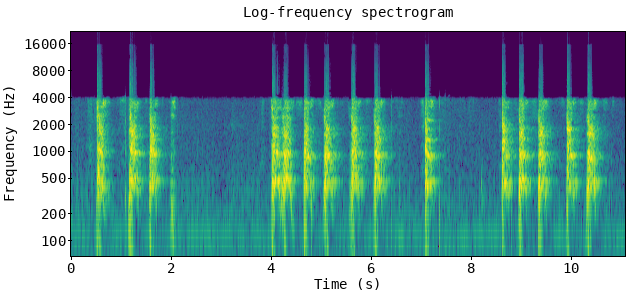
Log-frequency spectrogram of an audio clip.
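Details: Playful barking from a 6-month-old Weimaraner and a 6-year-old Catahoula romping together indoors: loud, sharp barks in bursts of three to five, with short pauses between groups.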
